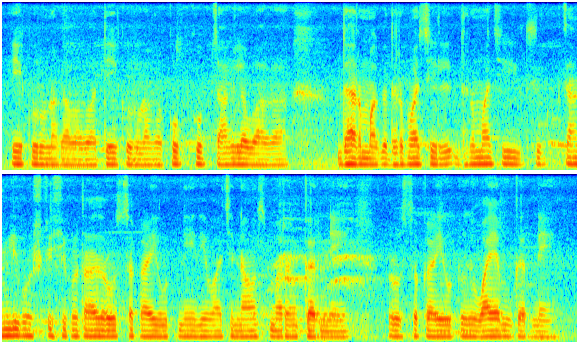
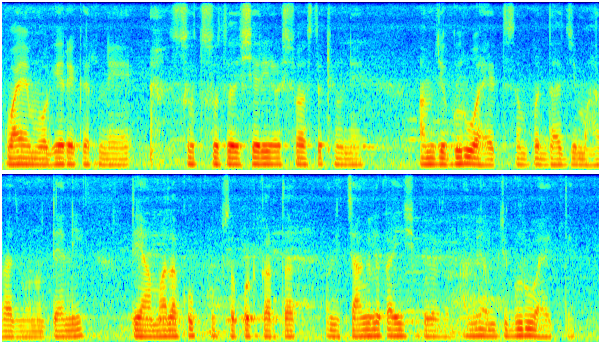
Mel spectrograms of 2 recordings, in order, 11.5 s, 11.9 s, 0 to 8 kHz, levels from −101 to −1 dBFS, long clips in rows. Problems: none marked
